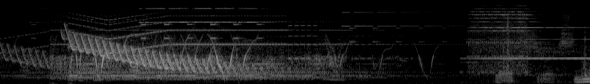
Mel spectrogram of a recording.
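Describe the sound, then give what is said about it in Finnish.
A telephone at the Kuusimetsä police station rings with loud, warbling electronic tones that sweep and chirp over several seconds, then resume after a brief dip, with no voices. “Kuusimetsän poliisiasema Karhunen puhelimessa”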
